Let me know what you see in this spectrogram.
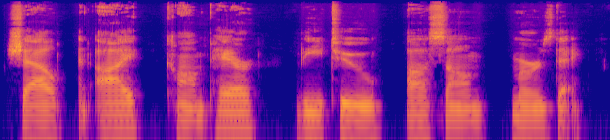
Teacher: the first syllable is unaccented, the second is accented in a Shakespearean line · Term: iamb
